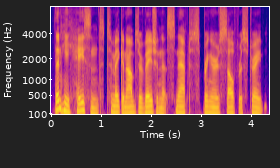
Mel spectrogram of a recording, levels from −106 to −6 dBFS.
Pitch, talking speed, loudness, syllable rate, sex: 120 Hz, 165 wpm, -20 LUFS, 4.8 syllables/s, male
